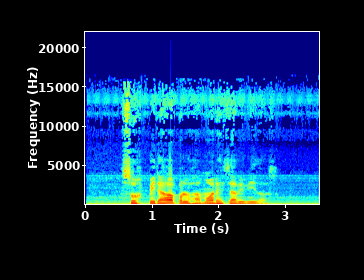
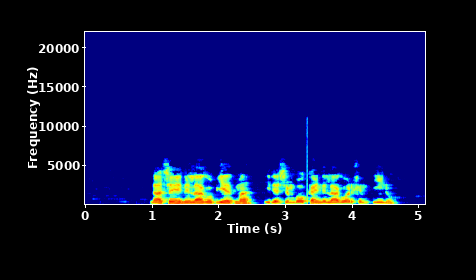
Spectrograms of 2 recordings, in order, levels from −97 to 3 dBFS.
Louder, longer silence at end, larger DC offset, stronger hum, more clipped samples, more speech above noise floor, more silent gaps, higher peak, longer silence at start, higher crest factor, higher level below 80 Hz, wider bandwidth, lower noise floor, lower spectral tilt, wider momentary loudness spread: about the same, -17 LUFS vs -17 LUFS; second, 0.3 s vs 0.45 s; neither; neither; neither; second, 24 dB vs 70 dB; neither; about the same, 0 dBFS vs 0 dBFS; second, 0.05 s vs 1 s; about the same, 18 dB vs 16 dB; first, -42 dBFS vs -68 dBFS; first, 16.5 kHz vs 5.4 kHz; second, -41 dBFS vs -86 dBFS; second, -7 dB/octave vs -9.5 dB/octave; first, 14 LU vs 10 LU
